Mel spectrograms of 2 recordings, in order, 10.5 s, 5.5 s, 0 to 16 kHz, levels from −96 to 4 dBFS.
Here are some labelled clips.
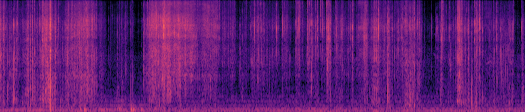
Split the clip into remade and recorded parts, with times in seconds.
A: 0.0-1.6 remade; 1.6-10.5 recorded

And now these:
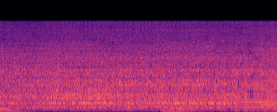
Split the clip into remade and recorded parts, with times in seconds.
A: 0.0-4.7 recorded; 4.7-5.6 remade

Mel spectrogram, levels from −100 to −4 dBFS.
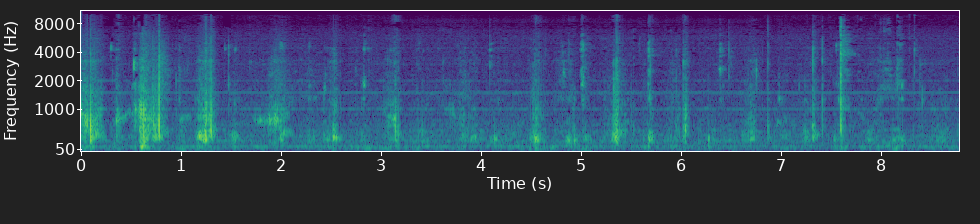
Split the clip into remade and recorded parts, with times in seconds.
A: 0.0-3.1 recorded; 3.1-6.8 remade; 6.8-8.8 recorded

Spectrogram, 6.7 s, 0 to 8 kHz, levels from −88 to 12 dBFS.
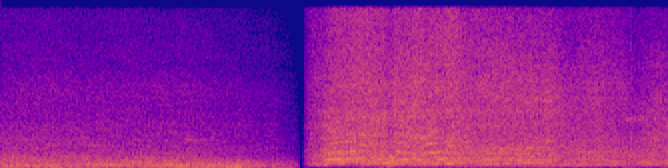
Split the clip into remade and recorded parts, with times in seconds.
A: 0.0-6.7 recorded

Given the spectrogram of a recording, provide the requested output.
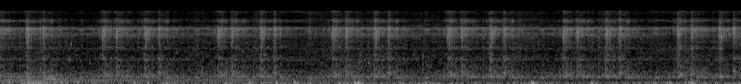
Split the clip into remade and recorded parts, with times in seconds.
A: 0.0-0.4 remade; 0.4-2.8 recorded; 2.8-3.2 remade; 3.2-6.5 recorded; 6.5-7.4 remade

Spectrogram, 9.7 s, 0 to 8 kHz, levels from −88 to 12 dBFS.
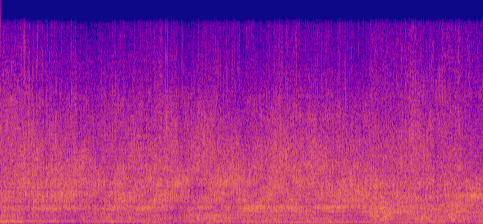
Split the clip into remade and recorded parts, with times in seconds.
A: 0.0-3.2 remade; 3.2-5.8 recorded; 5.8-6.5 remade; 6.5-7.8 recorded; 7.8-9.7 remade

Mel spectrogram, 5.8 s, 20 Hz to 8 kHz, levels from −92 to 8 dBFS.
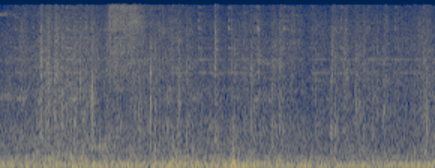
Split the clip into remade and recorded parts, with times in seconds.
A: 0.0-1.1 recorded; 1.1-2.3 remade; 2.3-5.8 recorded

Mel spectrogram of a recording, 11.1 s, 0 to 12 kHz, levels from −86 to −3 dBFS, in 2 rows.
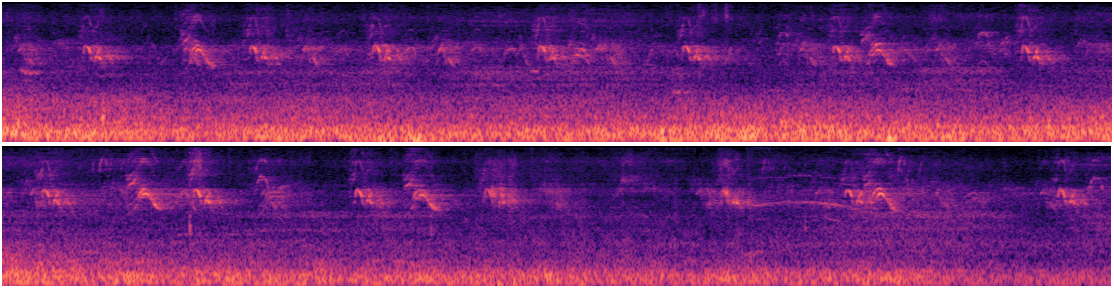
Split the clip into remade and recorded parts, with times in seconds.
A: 0.0-8.0 recorded; 8.0-9.3 remade; 9.3-11.1 recorded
